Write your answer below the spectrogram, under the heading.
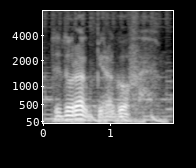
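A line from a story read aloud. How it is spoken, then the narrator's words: Dull ghostly voice. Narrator (Russian): тусклым голосом произнес призрак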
